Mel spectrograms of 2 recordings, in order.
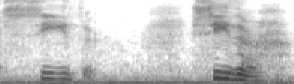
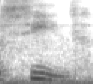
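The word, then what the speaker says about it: seiðr: He was taught Seether, or Seed, depending on where you pronounce it, by the goddess Freya.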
